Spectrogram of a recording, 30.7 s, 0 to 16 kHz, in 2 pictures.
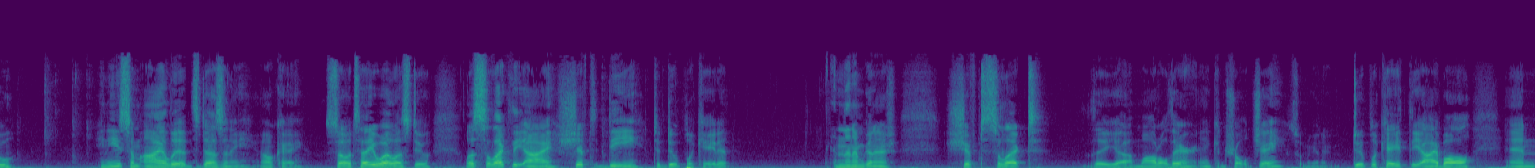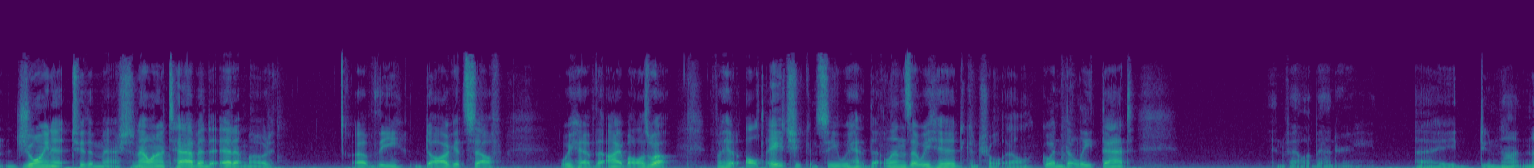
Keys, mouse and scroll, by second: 0.1 Tab, 0.9 middle click, 0.9 a, 1.1-3.9 middle drag, 2.8-4.7 right drag, 6.1 shift+d, 8.1 click, 9.7-11.5 right drag, 12.5 ctrl+j, 16.7 Tab, 17.3 middle click, 17.5-18.9 middle drag, 19.1 middle click, 20.3 a, 20.5 a, 21.7 middle click, 22.5 alt+h, 23.6-25.4 right drag, 25.0 ctrl+l, 26.0 Delete.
